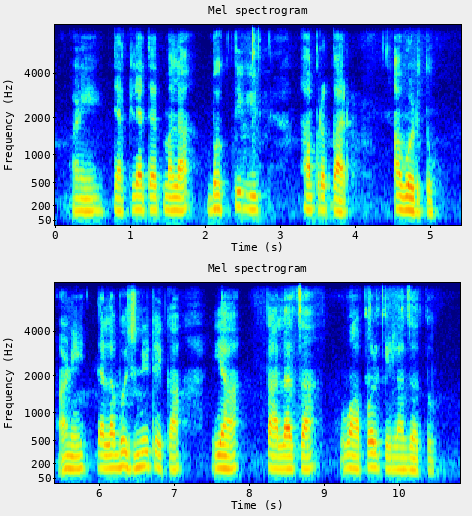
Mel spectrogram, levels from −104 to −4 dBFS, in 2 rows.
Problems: background sounds at intervals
